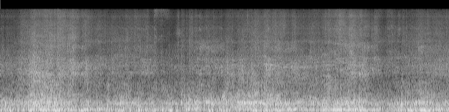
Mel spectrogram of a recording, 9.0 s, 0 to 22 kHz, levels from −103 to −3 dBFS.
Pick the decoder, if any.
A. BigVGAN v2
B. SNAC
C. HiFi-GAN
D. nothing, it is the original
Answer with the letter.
B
